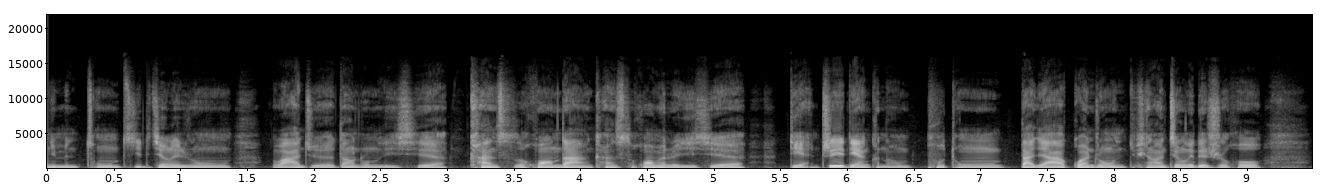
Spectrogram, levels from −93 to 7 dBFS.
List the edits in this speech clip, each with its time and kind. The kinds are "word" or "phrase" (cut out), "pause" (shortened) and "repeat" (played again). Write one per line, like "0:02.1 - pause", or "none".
0:03.1 - word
